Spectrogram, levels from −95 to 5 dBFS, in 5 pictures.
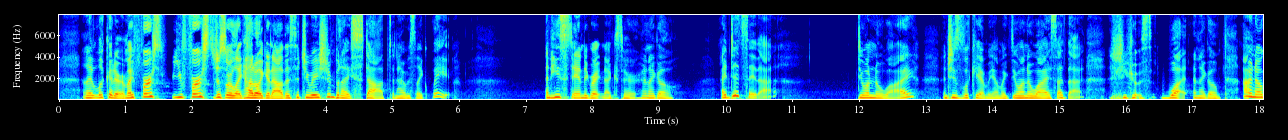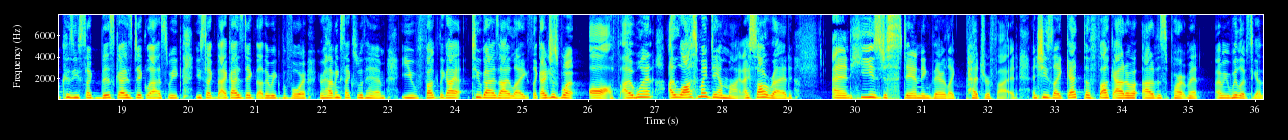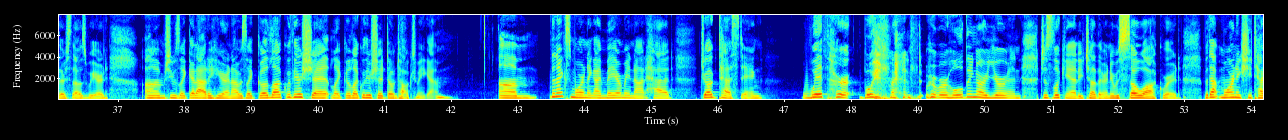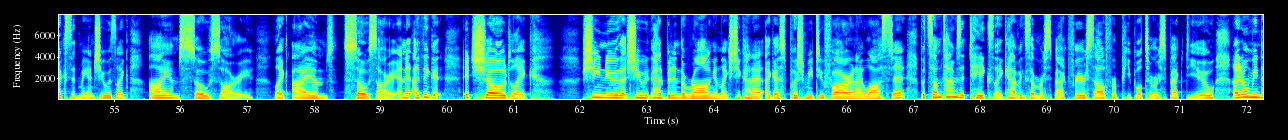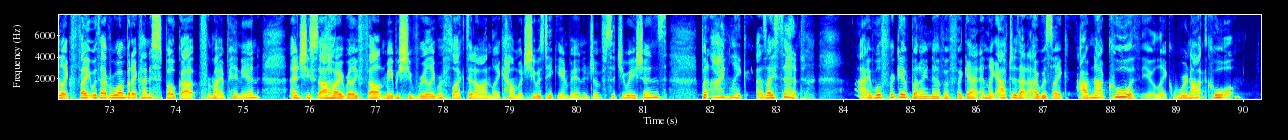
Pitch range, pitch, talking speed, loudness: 185-230 Hz, 205 Hz, 225 wpm, -22 LUFS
